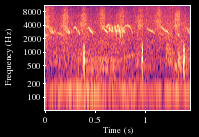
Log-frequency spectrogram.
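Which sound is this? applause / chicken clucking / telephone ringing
chicken clucking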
